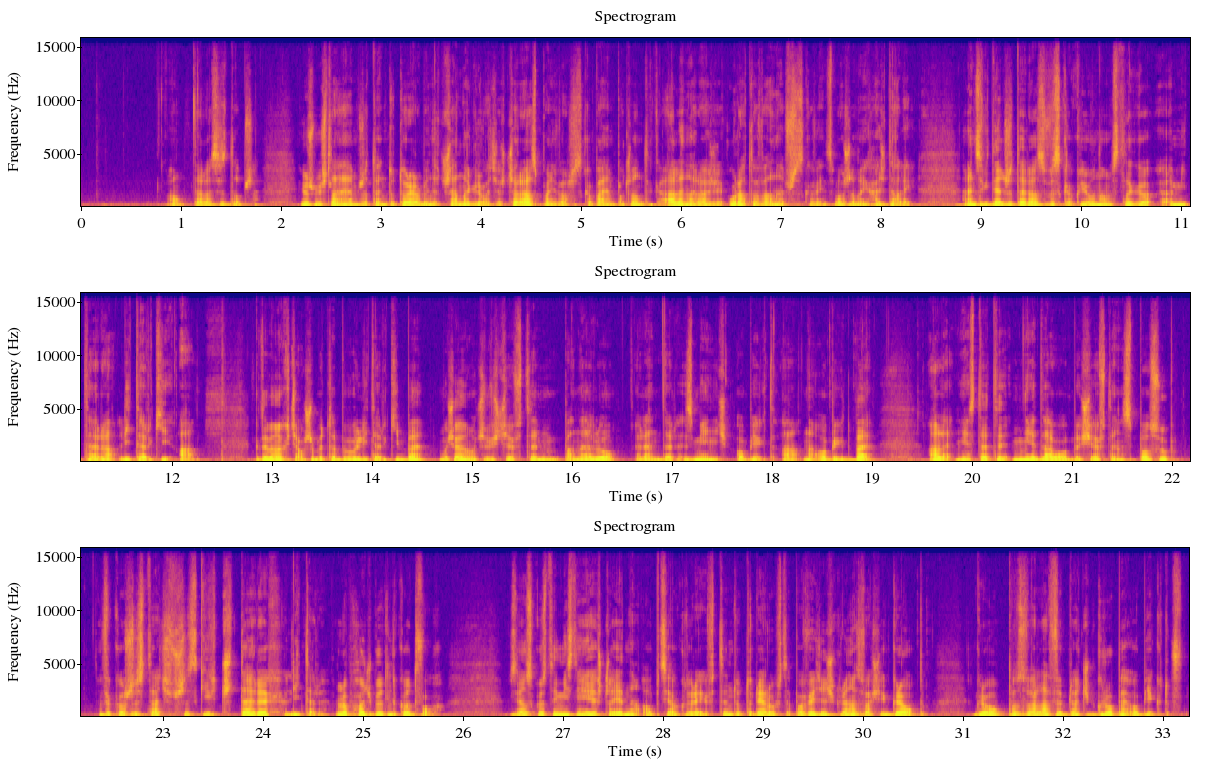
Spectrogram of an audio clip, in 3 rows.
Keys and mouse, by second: 4.2 Escape, 4.5 KP_1, 6.4 click, 7.4 alt+a, 9.0-10.9 middle drag, 12.6 Escape, 14.4-16.5 middle drag, 17.9 click, 19.4 alt+a, 26.0 Escape, 30.5 click.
